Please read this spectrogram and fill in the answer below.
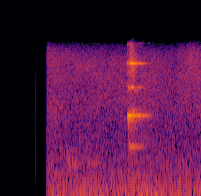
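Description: A single short electronic chime, a Google Hangouts app tone as the broadcast starts, about a second in and fading quickly over faint hiss.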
